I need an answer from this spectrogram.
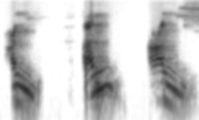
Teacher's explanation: epiglottis को पीछे push कर रहे हैं, पीछे की तरफ धक्का दे रहे हैं, गले को तंग कर रहे हैं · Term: आइन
